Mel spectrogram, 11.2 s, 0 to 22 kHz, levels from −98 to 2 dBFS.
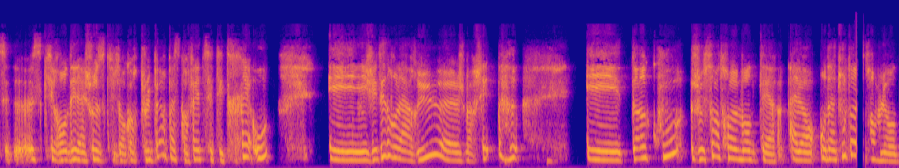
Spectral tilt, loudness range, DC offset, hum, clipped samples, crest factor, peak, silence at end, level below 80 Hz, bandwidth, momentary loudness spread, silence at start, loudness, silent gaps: -3 dB/octave; 1 LU; under 0.1%; none; under 0.1%; 16 dB; -4 dBFS; 0 s; -68 dBFS; 12 kHz; 6 LU; 0 s; -19 LUFS; 10.73-10.79 s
